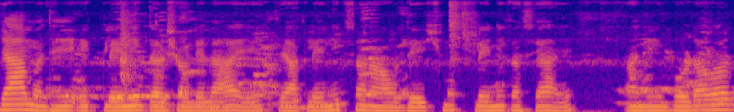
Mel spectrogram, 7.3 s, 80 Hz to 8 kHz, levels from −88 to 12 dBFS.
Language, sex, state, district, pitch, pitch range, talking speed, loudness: Marathi, male, Maharashtra, Aurangabad, 120 Hz, 120-130 Hz, 130 wpm, -19 LUFS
